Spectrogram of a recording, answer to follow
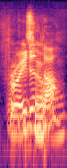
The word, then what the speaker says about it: Freudenthal: Because that's like Freud. Freudenthal.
